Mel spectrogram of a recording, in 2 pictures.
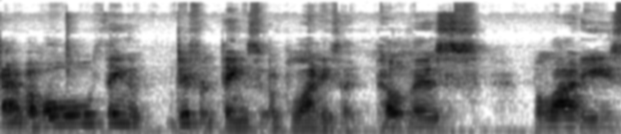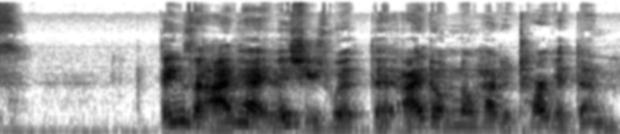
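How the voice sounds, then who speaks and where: Here is a woman with a medium pitch and vocal fry. Her intonation is lively and her pace moderate. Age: 30s. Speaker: author and self-help vlogger. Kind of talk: casual vlog, reading own book with asides. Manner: rambling, halting.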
